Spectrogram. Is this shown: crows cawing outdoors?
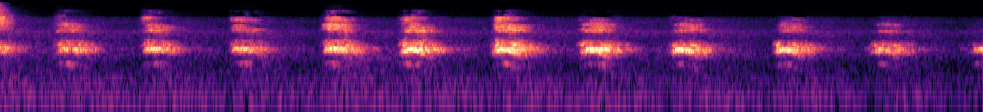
yes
